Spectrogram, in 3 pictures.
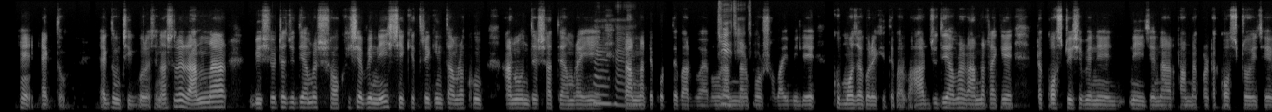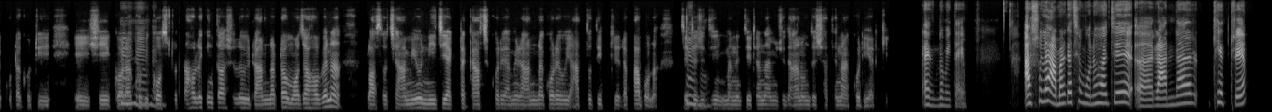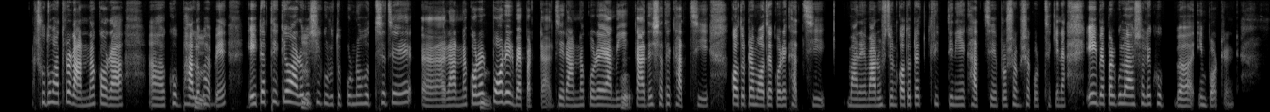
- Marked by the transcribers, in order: other background noise; "খুব" said as "কুব"; tapping
- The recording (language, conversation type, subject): Bengali, unstructured, আপনি কি কখনও রান্নায় নতুন কোনো রেসিপি চেষ্টা করেছেন?
- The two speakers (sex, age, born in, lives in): female, 45-49, Bangladesh, Bangladesh; male, 20-24, Bangladesh, Bangladesh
